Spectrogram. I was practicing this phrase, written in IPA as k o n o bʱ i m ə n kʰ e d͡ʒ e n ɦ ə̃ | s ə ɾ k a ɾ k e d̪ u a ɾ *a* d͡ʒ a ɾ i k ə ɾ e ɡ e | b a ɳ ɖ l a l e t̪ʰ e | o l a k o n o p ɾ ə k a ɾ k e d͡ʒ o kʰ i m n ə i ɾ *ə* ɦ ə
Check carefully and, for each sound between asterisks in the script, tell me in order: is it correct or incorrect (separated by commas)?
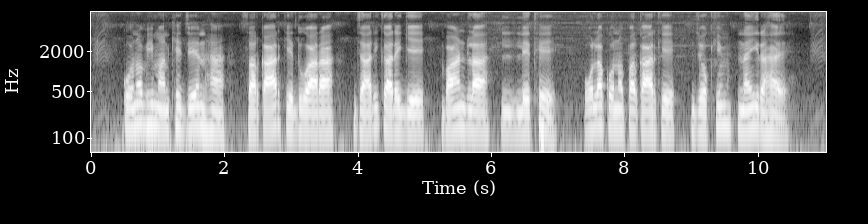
correct, correct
